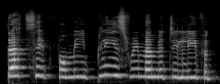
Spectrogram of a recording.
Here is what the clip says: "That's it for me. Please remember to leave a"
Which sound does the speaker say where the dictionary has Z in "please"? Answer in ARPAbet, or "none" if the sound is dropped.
Z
